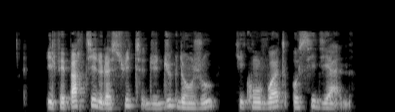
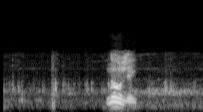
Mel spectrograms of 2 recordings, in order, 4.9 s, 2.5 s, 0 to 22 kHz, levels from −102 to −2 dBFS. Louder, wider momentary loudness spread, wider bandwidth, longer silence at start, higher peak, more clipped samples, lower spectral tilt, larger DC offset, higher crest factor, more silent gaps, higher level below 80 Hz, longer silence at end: second, -32 LUFS vs -25 LUFS; second, 12 LU vs 26 LU; first, 8 kHz vs 4.1 kHz; about the same, 0.6 s vs 0.65 s; first, -4 dBFS vs -8 dBFS; neither; second, -5 dB/octave vs -8.5 dB/octave; neither; first, 28 dB vs 22 dB; first, 2.74-2.94 s vs none; about the same, -76 dBFS vs -80 dBFS; first, 0.55 s vs 0.4 s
